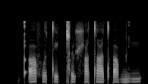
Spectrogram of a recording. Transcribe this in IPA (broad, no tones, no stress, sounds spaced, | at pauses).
qʼ ɑ f o t e ǀ ø ʃ o tˤ æ tʼ ɑ b i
